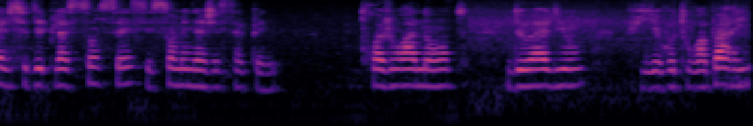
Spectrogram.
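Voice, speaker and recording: A woman speaks at medium pitch and a moderate pace, with noticeable background noise. Her intonation is monotone and flat. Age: 20s. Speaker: student filmmaker. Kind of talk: scripted narration.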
